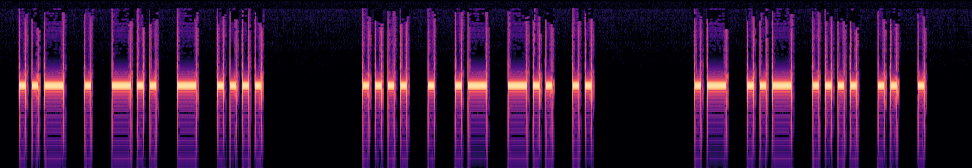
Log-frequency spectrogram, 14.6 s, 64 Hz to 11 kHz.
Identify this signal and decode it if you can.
Morse code, heard as a keyed tone, about 13 wpm, 800 Hz. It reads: UEDTH HEADI AUHIE
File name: LEZIONI / 2 UHDN / 2 UHD 12wpm 1540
